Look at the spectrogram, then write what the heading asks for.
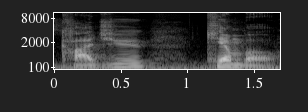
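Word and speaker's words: Kajukenbo: of martial arts is kaju kimbo now it comes in five syllables kaju kim bo well for five arts four syllables but anyway they'll separate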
